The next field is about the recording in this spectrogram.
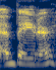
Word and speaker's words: Bader: Is it Bader, or I always say Bader. – Bader. – Bader. Ruth Bader Ginsburg.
